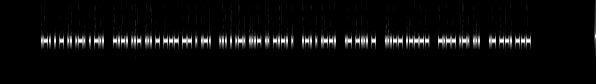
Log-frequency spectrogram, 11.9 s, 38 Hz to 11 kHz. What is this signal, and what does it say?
Morse code, heard as a keyed tone, about 41 wpm, 700 Hz. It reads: RETIRED CUSTOMER SERVICE REP ABT 31 YRS AGO
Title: Practice QSO - Exchange 3 - More Info - 45wpm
